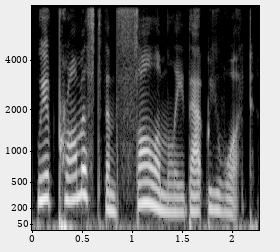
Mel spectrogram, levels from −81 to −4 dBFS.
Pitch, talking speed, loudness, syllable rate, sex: 210 Hz, 210 wpm, -17 LUFS, 5.7 syllables/s, female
